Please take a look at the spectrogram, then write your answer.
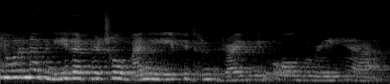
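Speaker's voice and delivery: loud indignant retort; angry retort. Retold or imitated. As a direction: tell him off, fed up. Angry retort about petrol.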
